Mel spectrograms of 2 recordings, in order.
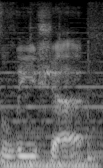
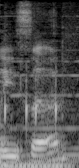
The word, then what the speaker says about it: Leisha: Google says it's pronounced Leisha. Are y'all impressed that I got that? I was pretty close with Lisa.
